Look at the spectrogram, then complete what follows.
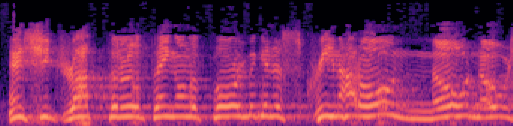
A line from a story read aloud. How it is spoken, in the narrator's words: she screamed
